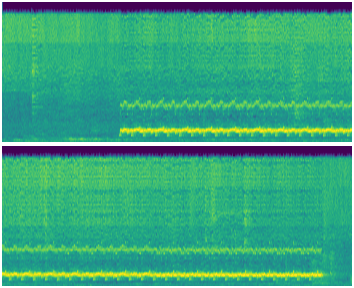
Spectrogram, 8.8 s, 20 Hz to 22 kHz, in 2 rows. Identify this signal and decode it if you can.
SSTV (slow-scan television), Robot 36, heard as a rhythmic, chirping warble, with room echo and the noise of a restaurant.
